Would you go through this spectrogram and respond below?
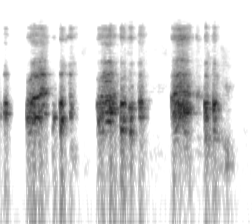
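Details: Woman with an officially diagnosed Tourette syndrome gives abrupt bursts of wordless clucking, squawk-like vocal noises, a vocal tic.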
